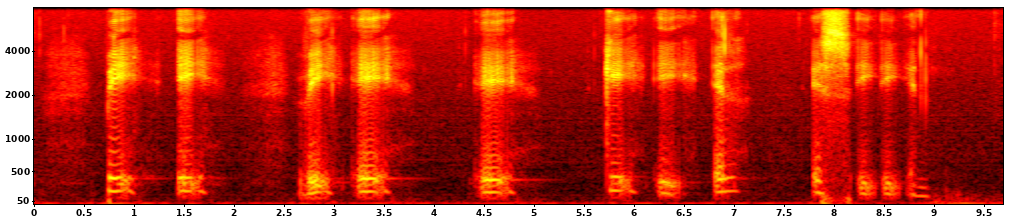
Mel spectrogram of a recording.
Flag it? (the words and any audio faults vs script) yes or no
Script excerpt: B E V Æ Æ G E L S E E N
no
